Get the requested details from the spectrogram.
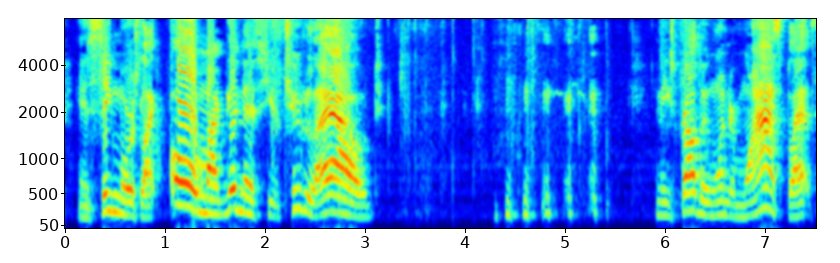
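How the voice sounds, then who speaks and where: Grandmotherly older woman, Southern US accent, slow folksy picture-book read-aloud with chatty asides, medium pitch.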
